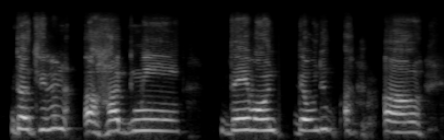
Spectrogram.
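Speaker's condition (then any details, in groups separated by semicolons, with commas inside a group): Cerebral palsy; from birth; could not talk in early life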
